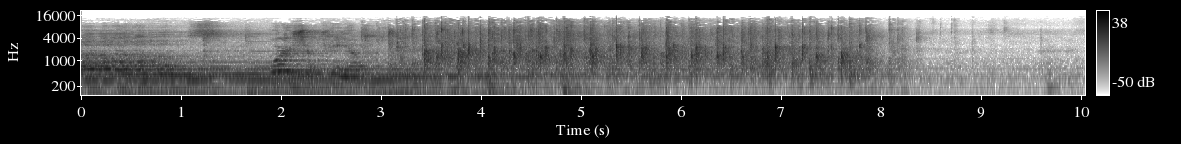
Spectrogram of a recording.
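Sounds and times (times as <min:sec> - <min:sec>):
congregation applauding: 0:03.1 - 0:08.7.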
